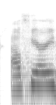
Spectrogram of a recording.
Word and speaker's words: Alfieri: I said it wrong the last time Fury Alfieri oh I wasn't off then I was okay Alfieri Jacobs LLC and I am looking forward to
